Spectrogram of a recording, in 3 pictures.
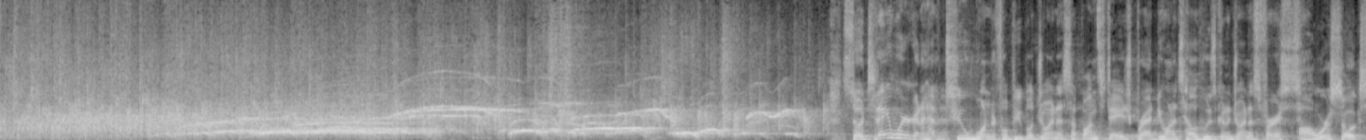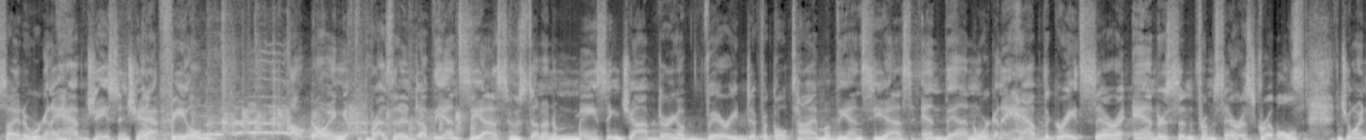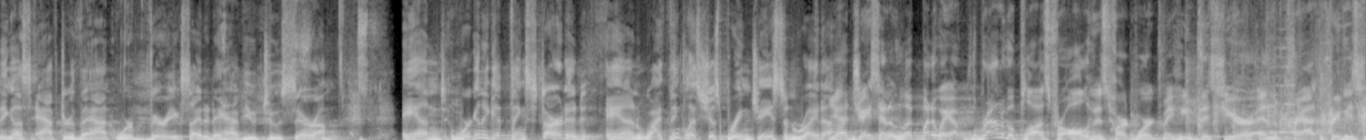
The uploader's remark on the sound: LIVE from the Reuben Awards. At the Farewell Brunch, closing out the National Cartoonist Society's Reuben Awards events.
